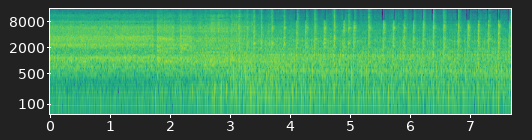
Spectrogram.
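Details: 7 HP Kohler air-cooled single on a hydraulic power unit, unrun for at least two years, after carburetor cleaning: fires and settles into a loose, popping idle of about three beats per second, slightly uneven; runs.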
